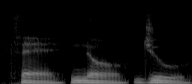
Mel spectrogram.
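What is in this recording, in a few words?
"thenoju", concatenated syllables; Affixing experiment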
